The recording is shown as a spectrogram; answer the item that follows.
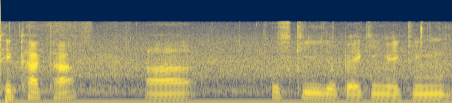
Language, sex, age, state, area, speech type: Hindi, male, 30-45, Madhya Pradesh, rural, spontaneous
